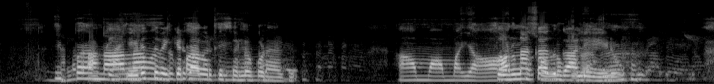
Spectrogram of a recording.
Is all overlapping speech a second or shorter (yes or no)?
no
